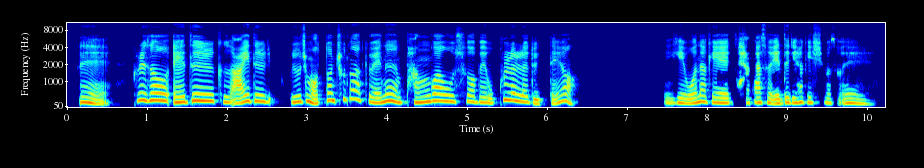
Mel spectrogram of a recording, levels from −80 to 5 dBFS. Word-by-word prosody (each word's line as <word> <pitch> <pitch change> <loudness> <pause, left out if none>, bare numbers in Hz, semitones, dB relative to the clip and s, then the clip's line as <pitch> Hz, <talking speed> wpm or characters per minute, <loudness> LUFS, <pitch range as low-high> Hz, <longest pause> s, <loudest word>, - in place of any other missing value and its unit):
네. 185 -7 +1 0.2
그래서 280 -1 +3
애들 255 +5 +4
그 210 -5 -3
아이들 235 +5 +2 0.3
요즘 225 +2 +2
어떤 270 - 0
초등학교에는 255 - 0
방과 225 +7 +2
후 240 -2 +1
수업에 220 -4 -4
우쿨렐레도 220 - 0
있대요. 155 +11 -3 1.1
이게 185 -1 -3
워낙에 190 +1 +1 0.2
작아서 190 +1 -2
애들이 180 +4 0
하기 195 0 -1
쉬워서 185 -2 -9
예. 155 -7 -3
210 Hz, 300 characters per minute, -23 LUFS, 185-255 Hz, 1.1 s, 애들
